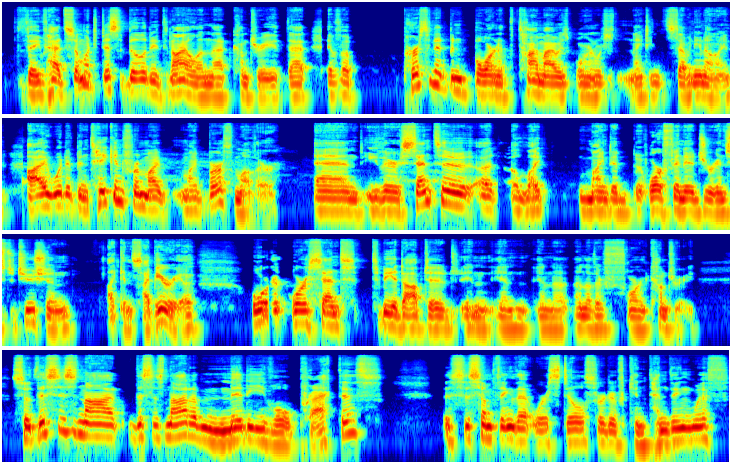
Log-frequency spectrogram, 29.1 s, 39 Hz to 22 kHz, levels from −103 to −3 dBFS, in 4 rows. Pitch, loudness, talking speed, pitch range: 125 Hz, -19 LUFS, 165 wpm, 110-155 Hz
